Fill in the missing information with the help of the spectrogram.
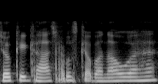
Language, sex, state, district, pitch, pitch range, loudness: Hindi, male, Jharkhand, Sahebganj, 170 Hz, 160-180 Hz, -21 LUFS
